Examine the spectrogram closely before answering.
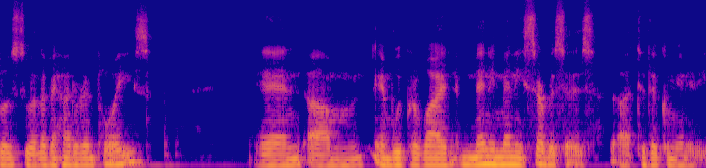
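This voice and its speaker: A man speaks with a South American Spanish accent at a medium pitch. His pace is moderate and his intonation fairly even. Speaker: county administrator. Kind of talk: panel introduction.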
